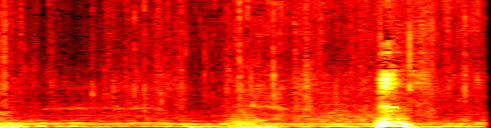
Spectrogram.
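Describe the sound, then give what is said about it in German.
A steady, droning hum of bees buzzing inside a beehive basket, continuous, with one brief louder buzz rising near the end as a bee crawls at the hive's opening. “Sieh doch, sieh doch, an der Öffnung im Bienenkorb krabbelt eine Biene.”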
